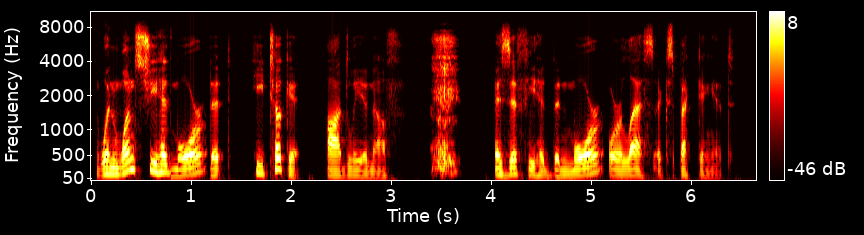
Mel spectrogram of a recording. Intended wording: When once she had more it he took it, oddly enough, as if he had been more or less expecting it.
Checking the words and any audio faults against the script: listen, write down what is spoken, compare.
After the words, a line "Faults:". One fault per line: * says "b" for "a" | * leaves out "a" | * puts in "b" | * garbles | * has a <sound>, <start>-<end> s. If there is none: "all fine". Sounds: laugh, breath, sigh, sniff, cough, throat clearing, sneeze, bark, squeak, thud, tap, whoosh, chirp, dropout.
When once she had more it he took it, oddly enough, as if he had been more or less expecting it.
Faults:
* has a sniff, 3.4-3.7 s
